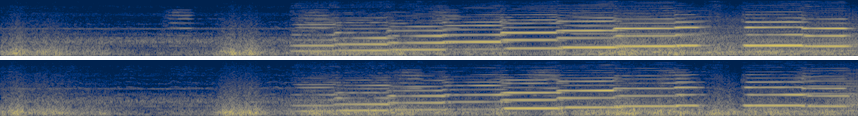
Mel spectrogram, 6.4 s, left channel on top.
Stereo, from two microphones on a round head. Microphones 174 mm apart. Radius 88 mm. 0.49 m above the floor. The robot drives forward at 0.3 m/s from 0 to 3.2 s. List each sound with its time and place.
2.2 s a flute: 35° left (ahead or behind), 1.5 m; by 6.3 s 30° left (ahead or behind), 1.7 m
